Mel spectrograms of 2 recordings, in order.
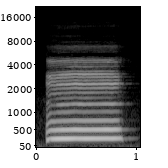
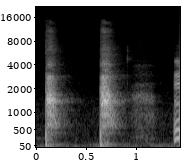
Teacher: during the M sound, there was a vibration, but the P sound had no vibration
